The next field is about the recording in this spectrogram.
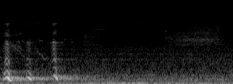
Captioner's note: laughs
